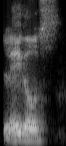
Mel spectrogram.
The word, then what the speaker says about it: Lagos: Pronounced Lagos.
